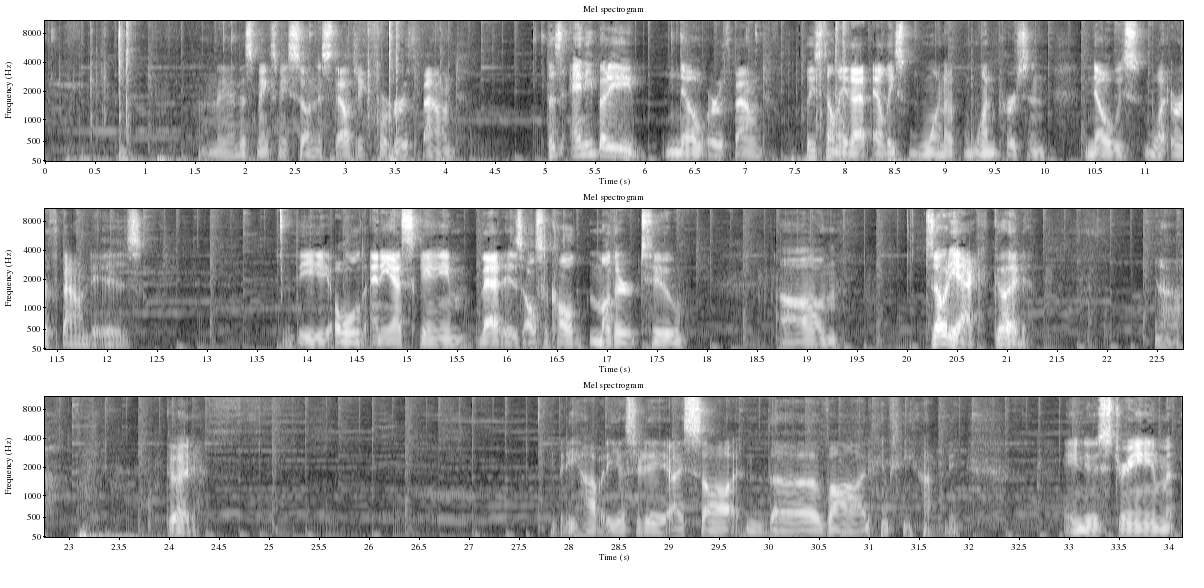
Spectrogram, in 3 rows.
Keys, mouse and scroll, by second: 0.0-1.1 drag, 1.8 right click, 2.6-3.8 drag, 4.9 right click, 6.4 right click, 7.0-8.2 drag.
